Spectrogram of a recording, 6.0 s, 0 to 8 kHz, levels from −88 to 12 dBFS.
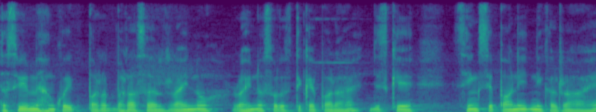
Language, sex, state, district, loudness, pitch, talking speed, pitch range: Hindi, male, Arunachal Pradesh, Lower Dibang Valley, -15 LUFS, 115 Hz, 220 wpm, 110-125 Hz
